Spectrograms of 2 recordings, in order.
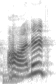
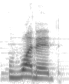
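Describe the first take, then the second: First: The first syllable sounds like 'on'. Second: The first syllable sounds like 'one'. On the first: This is how it is usually heard. "I always hear on it" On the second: This matches the number joke in the name. "I understand why people would think want it"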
